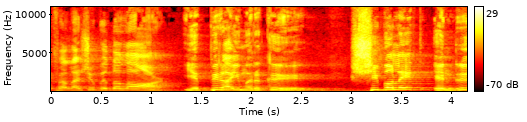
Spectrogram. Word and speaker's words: ஷிபோலேத்: ஒருவன் வரும்போது அவன் கிலேயாத்தியனா அல்லது எப்பிராயிமனா என்று கண்டுபிடிக்கும்படியாக நீ ஷிபோலேத் என்று சொல்லு என்று சொல்வார்கள். அவனுக்கு ஷிபோலேத் என்று சொல்ல தெரியாது, அவன் சிபோலேத் என்று தான் சொல்லுவான்.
